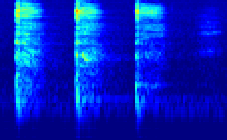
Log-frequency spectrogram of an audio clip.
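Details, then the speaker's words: Demonstration cough: an adult gives three short, abrupt cough bursts, each a sharp explosive release of air, illustrating how secretions are expelled from the airways. "The secretion is, sometimes quickly or sometimes slowly, pushed out to the secondary bronchi, to the main bronchi, and from there, to the trachea, and it can then go to the stomach to be eliminated, or otherwise, to the nose and mouth to be eliminated through different processes. The sound of this is [coughs]"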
